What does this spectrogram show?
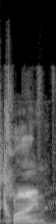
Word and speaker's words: Klein: And his name is Klein, Yep. Yep. which rhymes with swine.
